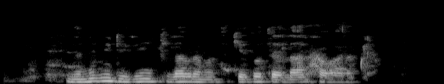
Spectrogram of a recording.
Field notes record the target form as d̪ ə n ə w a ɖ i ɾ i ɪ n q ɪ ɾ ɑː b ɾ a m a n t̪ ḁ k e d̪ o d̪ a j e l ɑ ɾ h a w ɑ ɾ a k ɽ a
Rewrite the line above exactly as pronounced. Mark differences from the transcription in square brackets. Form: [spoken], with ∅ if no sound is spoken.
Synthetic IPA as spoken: d̪ ə n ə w [i] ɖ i ɾ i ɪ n q ɪ [l] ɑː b ɾ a m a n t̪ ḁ k e d̪ o [t̪] a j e l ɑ ɾ h a w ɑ ɾ a k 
